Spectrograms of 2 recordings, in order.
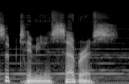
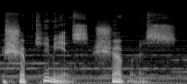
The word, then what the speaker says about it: Septimius Severus: his Punic accent, and it's been suggested that he pronounced his name, not unlike Sean Connery, as Septimius Severus.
